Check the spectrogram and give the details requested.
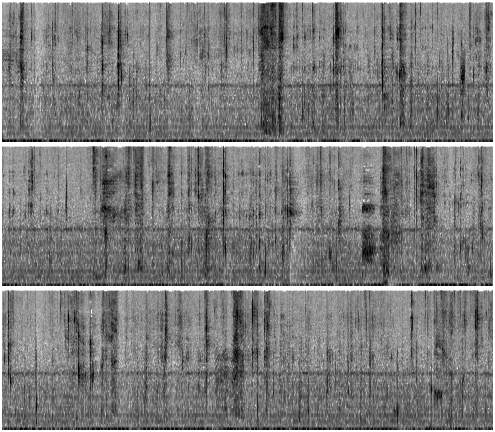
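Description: Close-up eating sounds: a person biting into and chewing sticky glazed meat, with wet smacking and short irregular clicks, over a steady low hum.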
